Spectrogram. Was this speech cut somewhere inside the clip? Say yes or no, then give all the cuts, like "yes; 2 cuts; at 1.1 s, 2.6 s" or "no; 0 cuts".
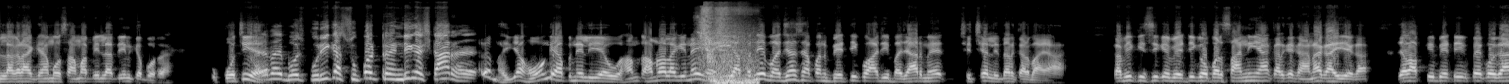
yes; 1 cut; at 7.2 s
